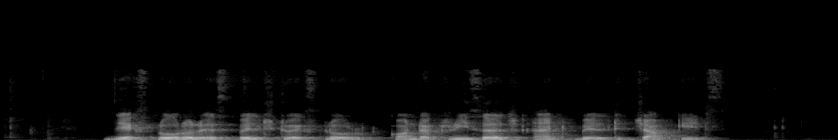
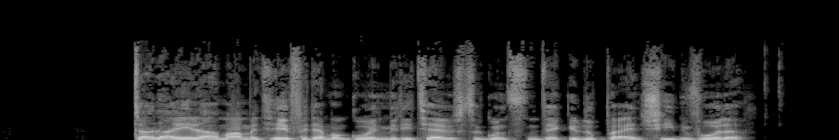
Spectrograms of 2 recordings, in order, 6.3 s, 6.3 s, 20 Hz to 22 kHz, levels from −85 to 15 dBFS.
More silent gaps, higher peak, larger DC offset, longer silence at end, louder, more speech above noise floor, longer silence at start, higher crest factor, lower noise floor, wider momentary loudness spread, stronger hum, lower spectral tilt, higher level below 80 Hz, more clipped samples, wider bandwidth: neither; second, -8 dBFS vs -2 dBFS; neither; first, 0.95 s vs 0.7 s; second, -26 LUFS vs -15 LUFS; second, 45 dB vs 66 dB; second, 0.8 s vs 1 s; first, 20 dB vs 14 dB; second, -71 dBFS vs -81 dBFS; first, 12 LU vs 7 LU; neither; first, -8 dB/octave vs -4 dB/octave; about the same, -60 dBFS vs -56 dBFS; neither; second, 11 kHz vs 15.5 kHz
